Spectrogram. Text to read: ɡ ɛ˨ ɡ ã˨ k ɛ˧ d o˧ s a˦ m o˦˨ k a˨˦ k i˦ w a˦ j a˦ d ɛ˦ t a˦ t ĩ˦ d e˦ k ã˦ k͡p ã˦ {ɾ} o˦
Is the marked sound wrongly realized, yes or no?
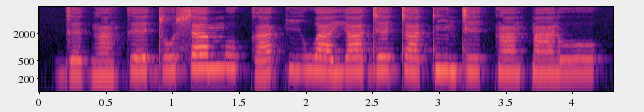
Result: no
